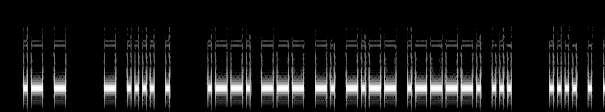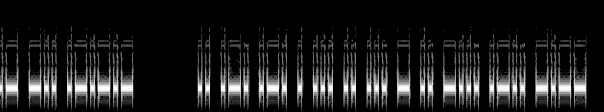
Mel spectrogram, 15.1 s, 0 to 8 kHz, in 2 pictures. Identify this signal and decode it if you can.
Morse code, heard as a keyed tone, about 25 wpm, 650 Hz. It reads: AT THE PONY'S HEAD. IRRESISTIBLY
